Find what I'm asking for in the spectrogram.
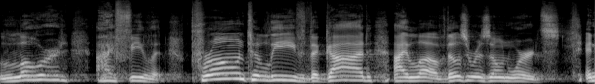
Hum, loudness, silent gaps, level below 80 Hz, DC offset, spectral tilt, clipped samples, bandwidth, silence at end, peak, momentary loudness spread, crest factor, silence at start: none; -17 LUFS; none; -74 dBFS; under 0.1%; -5.5 dB/octave; under 0.1%; over 20 kHz; 0 s; -2 dBFS; 9 LU; 14 dB; 0 s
